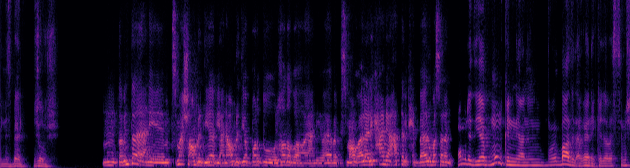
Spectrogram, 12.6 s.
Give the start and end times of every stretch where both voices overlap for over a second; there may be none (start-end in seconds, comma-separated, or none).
none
